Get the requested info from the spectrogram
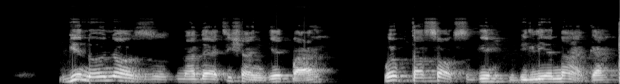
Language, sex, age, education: Igbo, male, 46-60, tertiary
